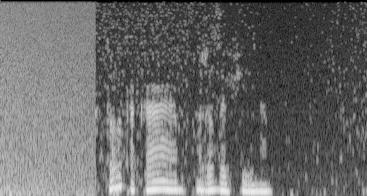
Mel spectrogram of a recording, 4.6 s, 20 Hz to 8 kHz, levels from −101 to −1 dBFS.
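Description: A speech clip whose room noise sits about 10 dB below the voice, and from 1.19 s to the end it shows overdone noise removal. The reduction is set far too aggressively for that noise level, so individual frequency bands close to the estimated noise floor are pulled right down or gated off, taking the quieter voice components with them. The background drops and breaks up into twinkling, warbling specks.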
